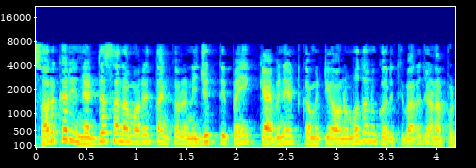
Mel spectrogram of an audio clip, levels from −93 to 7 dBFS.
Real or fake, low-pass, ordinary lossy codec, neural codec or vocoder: real; 7.2 kHz; none; none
